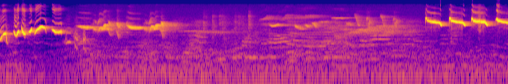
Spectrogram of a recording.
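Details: White-rumped shama singing many voices and switching tunes as it flicks its tail continuously; rising whistled notes open, soft warbling follows, then a loud run of repeated sweeping whistles at the end.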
